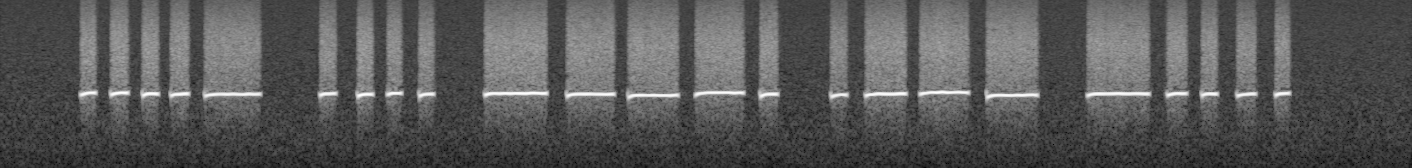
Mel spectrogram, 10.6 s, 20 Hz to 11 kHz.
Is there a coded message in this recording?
Yes: Morse code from 0.5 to 9.7 s, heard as a whistle, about 10 wpm. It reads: 4H9J6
